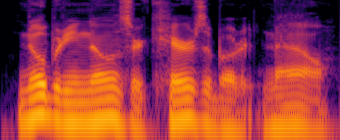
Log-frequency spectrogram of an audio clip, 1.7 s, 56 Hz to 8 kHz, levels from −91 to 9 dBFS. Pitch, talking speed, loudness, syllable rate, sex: 100 Hz, 245 wpm, -17 LUFS, 7.2 syllables/s, male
